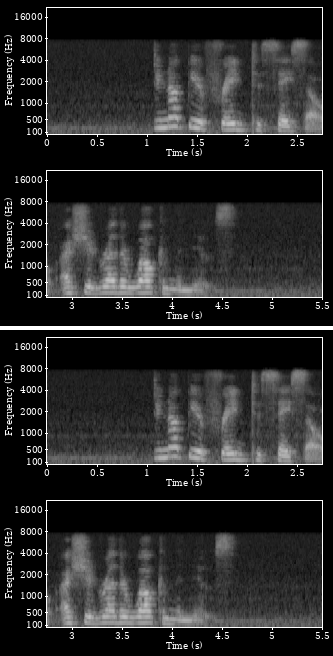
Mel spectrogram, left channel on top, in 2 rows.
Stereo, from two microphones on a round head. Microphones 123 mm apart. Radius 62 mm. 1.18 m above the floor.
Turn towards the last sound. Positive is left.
turn(degrees=-60)  # may be behind; listen again after turning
